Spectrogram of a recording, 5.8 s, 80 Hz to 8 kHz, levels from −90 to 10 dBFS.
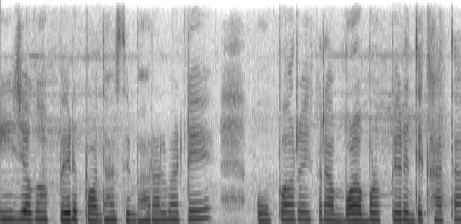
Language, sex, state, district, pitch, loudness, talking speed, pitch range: Bhojpuri, female, Uttar Pradesh, Varanasi, 270 Hz, -17 LUFS, 135 wpm, 255-275 Hz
